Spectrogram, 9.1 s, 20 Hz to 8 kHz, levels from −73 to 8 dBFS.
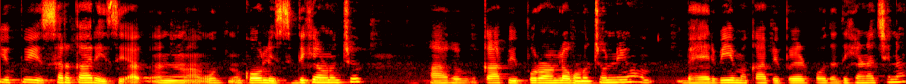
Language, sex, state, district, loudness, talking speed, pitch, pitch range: Garhwali, female, Uttarakhand, Tehri Garhwal, -17 LUFS, 160 wpm, 195 Hz, 185-215 Hz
